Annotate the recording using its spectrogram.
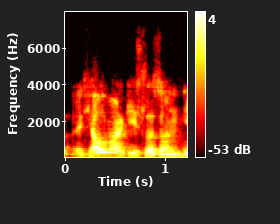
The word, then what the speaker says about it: Hjálmar Gíslason: How was I on the pronunciation of your name? – Yeah, so Hjálmar Gíslason, you were pretty close. – And where's the name coming from? Where are you based? – So the name is Icelandic.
